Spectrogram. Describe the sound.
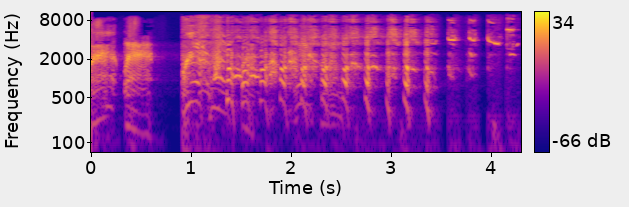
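A person imitates a parrot, giving two short squawks, a brief pause, then a rapid, loud run of harsh, quacking squawks that get choppier toward the end.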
